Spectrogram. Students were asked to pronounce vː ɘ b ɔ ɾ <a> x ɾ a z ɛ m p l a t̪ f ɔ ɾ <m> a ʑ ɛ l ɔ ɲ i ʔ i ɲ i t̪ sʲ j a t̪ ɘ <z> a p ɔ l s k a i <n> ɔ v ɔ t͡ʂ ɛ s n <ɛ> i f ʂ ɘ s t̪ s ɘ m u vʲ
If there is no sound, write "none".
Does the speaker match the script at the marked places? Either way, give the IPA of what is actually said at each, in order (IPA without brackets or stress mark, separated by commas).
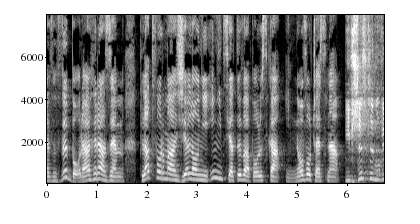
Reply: a, m, v, n, a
